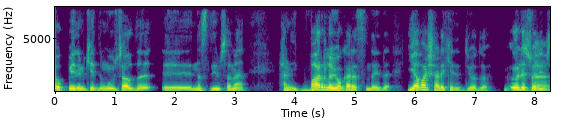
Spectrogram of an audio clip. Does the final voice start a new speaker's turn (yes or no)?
no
